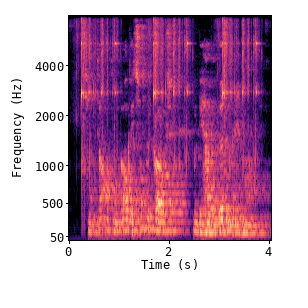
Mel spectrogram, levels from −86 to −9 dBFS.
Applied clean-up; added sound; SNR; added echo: none; Coin (dropping) / Glass; 6 dB; reverberation time 1.2 s.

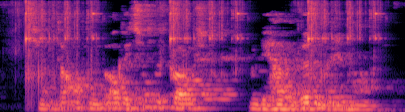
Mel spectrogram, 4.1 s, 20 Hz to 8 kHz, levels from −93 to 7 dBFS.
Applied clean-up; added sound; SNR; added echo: classical method WPE with log-MMSE.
